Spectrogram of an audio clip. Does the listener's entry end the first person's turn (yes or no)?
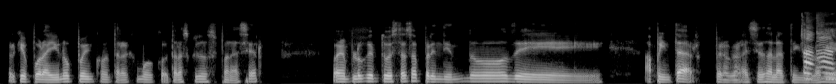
yes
